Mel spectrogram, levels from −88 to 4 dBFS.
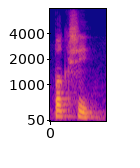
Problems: none marked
